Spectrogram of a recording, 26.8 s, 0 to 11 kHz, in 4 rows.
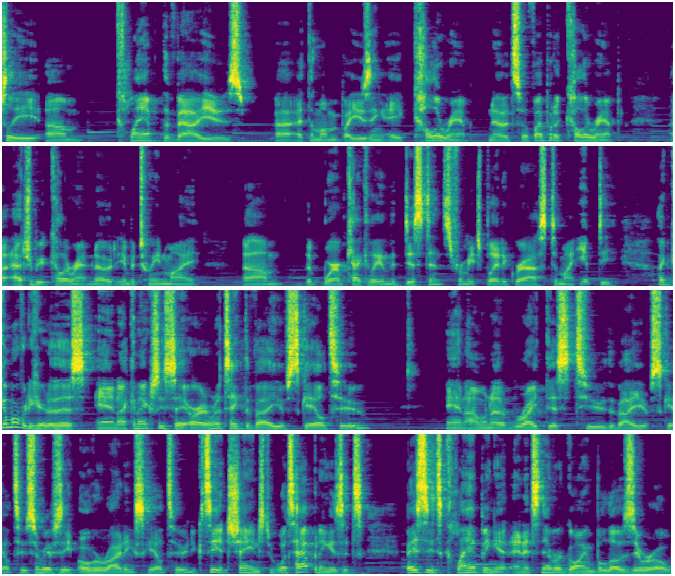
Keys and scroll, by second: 1.1 shift+a, 16.1 a, 16.5 l, 16.9 2, 17.7 Tab, 18.1 s, 18.5 c, 19.6 a, 19.9 e, 20.3 2, 20.7 Return.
